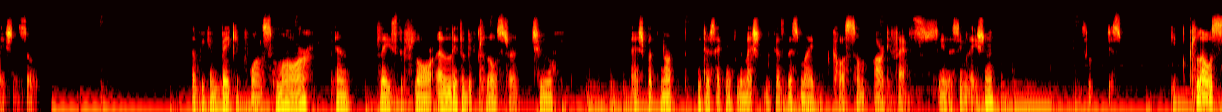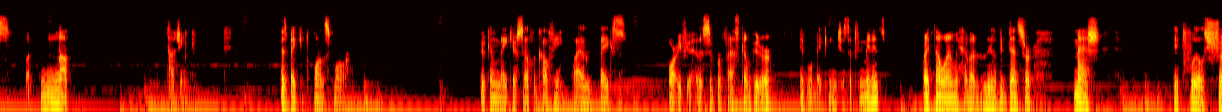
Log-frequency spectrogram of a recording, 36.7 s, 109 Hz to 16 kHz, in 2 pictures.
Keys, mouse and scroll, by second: 2.2-3.0 middle drag, 4.9 KP_3, 7.8-9.1 middle drag, 19.1-20.6 middle drag, 21.8 Tab, 21.8 z.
